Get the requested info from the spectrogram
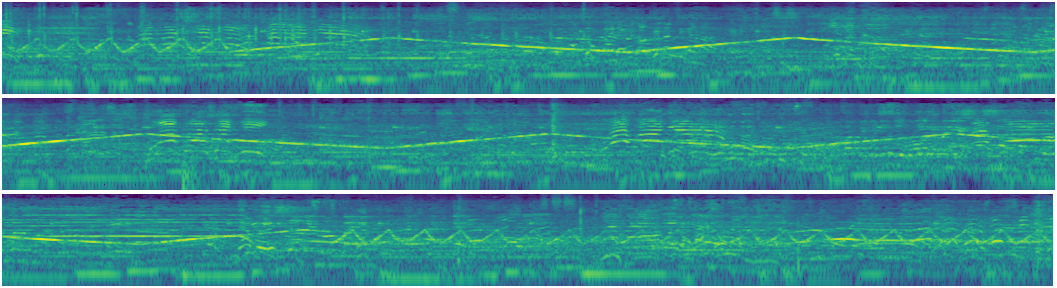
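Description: A vehicle siren wailing slowly, rising and falling in pitch about every four seconds, six times over, then stopping shortly before the end, over the voices of a crowd.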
